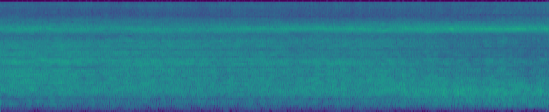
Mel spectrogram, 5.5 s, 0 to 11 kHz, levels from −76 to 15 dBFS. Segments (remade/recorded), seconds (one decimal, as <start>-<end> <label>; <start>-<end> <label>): 0.0-5.5 remade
